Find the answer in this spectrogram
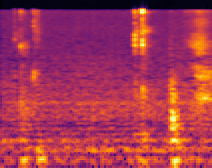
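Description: A few faint, scattered clicks from a computer keyboard and mouse while code is being edited.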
